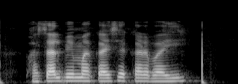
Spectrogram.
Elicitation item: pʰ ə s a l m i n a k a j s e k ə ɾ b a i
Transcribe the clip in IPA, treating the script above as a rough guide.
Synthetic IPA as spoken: pʰ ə s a l b i m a k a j s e k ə ɾ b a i

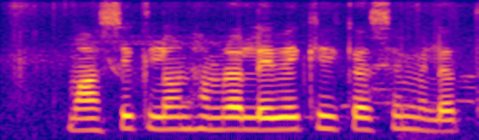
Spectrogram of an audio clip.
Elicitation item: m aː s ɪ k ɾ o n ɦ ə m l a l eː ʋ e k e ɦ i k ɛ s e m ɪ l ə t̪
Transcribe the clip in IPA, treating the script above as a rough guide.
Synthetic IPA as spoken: m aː s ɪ k l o n ɦ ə m ɾ a l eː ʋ e k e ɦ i k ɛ s e m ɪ l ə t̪

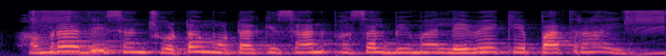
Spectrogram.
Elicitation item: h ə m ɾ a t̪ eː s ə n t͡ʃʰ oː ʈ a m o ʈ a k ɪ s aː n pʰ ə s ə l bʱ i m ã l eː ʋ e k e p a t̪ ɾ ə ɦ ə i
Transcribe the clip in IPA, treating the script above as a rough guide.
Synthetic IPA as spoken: h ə m ɾ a d̪ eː s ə n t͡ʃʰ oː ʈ a m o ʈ a k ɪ s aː n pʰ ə s ə l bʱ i m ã l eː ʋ e k e p a t̪ ɾ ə ɦ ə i

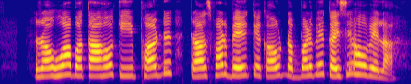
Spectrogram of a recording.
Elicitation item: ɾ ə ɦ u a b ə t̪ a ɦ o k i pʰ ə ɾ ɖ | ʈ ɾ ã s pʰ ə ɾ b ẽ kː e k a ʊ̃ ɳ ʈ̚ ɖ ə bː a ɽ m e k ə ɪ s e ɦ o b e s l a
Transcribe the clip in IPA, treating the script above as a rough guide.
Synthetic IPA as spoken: ɾ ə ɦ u a b ə t̪ a ɦ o k i pʰ ə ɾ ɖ | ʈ ɾ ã s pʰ ə ɾ b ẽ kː e k a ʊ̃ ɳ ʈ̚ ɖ ə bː ə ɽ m e k ə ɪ s e ɦ o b e l a

